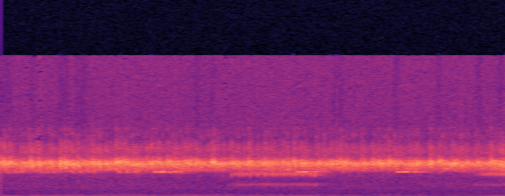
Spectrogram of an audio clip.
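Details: Tree frogs in a North Carolina backwoods swamp after dark: a single prolonged buzzy call of about a second emerges from a constant bright chorus, followed by another call starting near the end, over a faint low drone.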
